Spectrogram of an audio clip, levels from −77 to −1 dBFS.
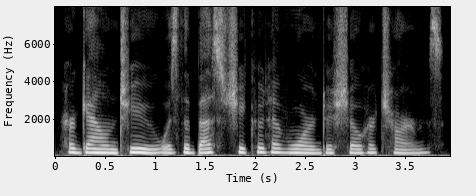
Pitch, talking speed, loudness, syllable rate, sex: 200 Hz, 215 wpm, -15 LUFS, 3.8 syllables/s, female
